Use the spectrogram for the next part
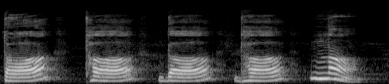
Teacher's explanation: इसका उच्चारण हम दांत से होता है। जैसे जिह्वा दांत को स्पर्श करती है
